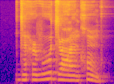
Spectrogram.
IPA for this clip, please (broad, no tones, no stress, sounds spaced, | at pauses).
d͡z ə̃ h ə˞ v ʊː d͡z ə˞ ʕ ə̃ː ɡ χ ũ ɡ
